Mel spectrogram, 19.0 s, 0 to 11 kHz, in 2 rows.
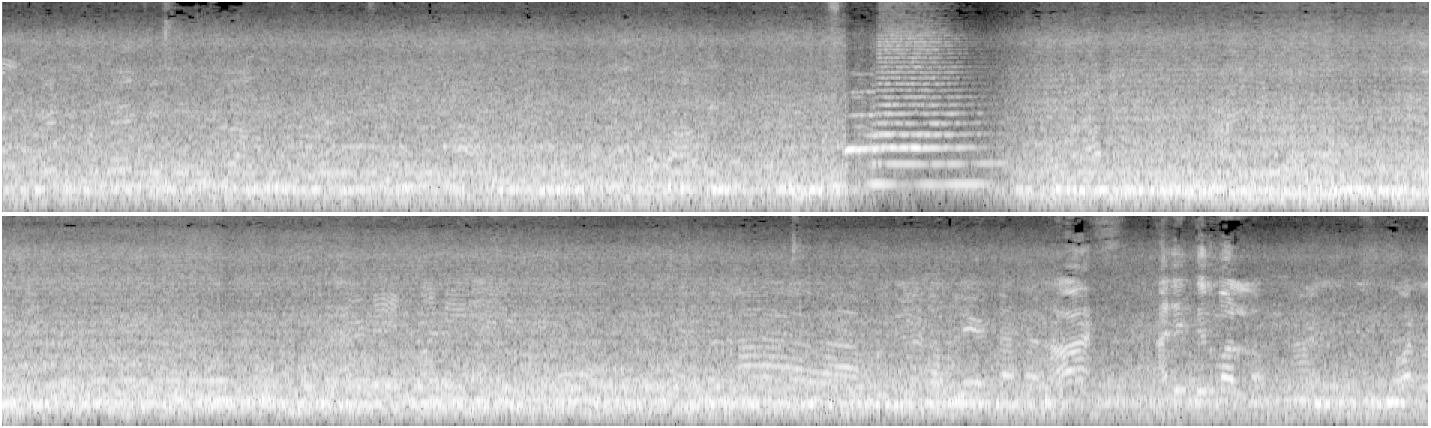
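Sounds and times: train rumbling past: 0.0s - 19.0s
train horn: 5.5s - 6.7s.

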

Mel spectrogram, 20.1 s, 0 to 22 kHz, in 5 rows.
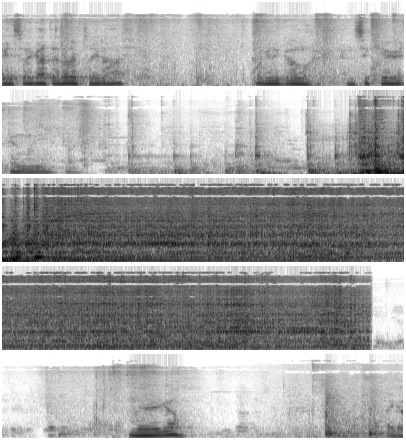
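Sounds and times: reciprocating saw cutting metal: 7.9s - 15.8s.

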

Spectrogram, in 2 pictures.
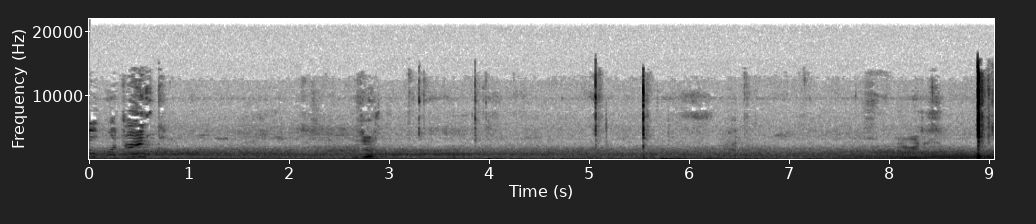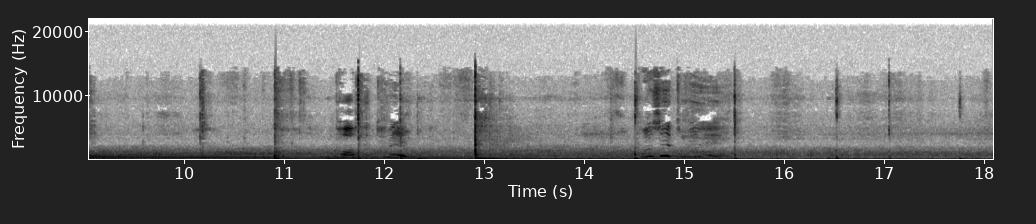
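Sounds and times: steady low rumble: 0.0s - 18.0s
foot kicking football: 10.8s - 13.4s.

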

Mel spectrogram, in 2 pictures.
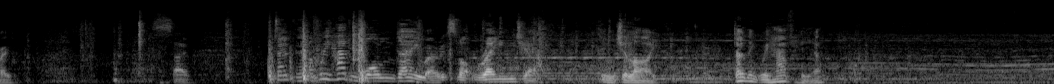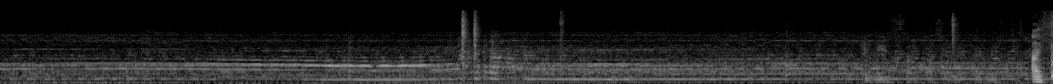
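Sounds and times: die-cutting machine motor humming: 4.4s - 21.0s.

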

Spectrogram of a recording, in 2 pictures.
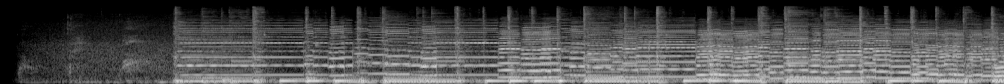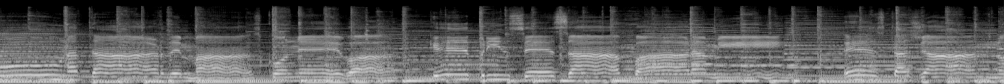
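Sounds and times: strummed acoustic guitar: 1.7s - 20.0s
accordion chords: 1.8s - 20.0s.

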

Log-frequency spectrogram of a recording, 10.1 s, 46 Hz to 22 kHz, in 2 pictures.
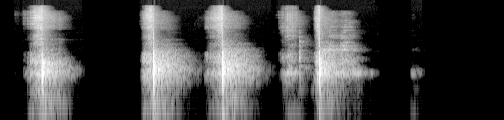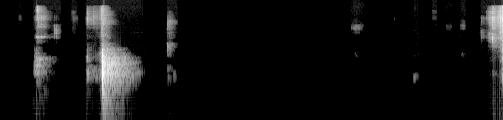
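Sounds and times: cleaver chopping on cutting board: 0.2s - 0.8s, 1.4s - 3.6s, 6.0s - 6.4s.

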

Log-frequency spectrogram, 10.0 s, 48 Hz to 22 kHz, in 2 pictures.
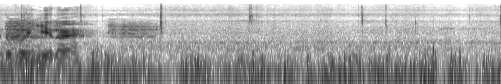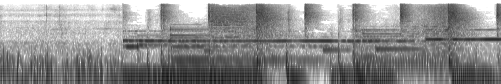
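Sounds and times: wind and road noise: 0.0s - 7.3s.

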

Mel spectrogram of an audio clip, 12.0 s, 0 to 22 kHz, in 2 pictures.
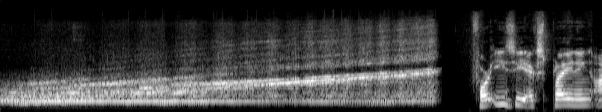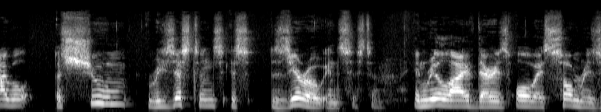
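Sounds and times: low synth drone: 0.0s - 4.4s
tones gliding upward: 0.0s - 4.4s.

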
